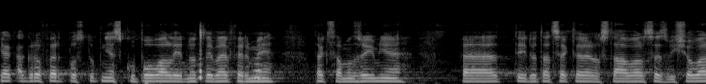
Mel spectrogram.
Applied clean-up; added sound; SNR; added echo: none; Buzz; 5 dB; none.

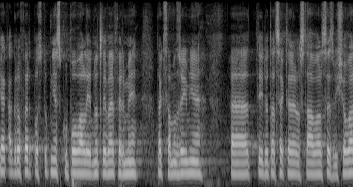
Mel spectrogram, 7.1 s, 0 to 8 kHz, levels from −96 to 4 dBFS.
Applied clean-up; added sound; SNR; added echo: none; none; none; none.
